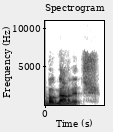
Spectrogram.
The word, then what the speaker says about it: Bogdanovic: Bogdanovic.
